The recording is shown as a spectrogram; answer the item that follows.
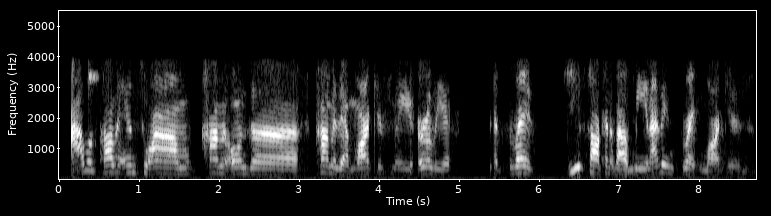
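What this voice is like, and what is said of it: Very hoarse voice. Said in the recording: “I'm very hoarse.”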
